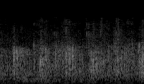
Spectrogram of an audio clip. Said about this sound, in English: a clap for a birthday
